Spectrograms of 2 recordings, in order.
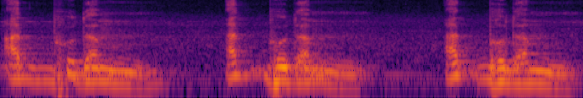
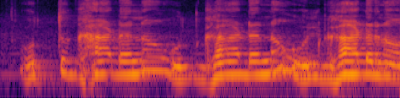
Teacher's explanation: ഒരു ഖരാക്ഷരത്തിന്റെ തൊട്ടുപിന്നാലെ ഒരു മൃദു അക്ഷരം വന്നാൽ ആ ഖരം മൃദുവായി തീരും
